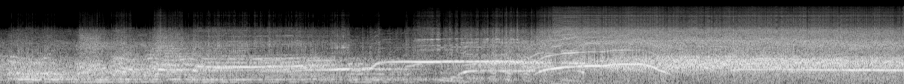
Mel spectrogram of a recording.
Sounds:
music, male singing

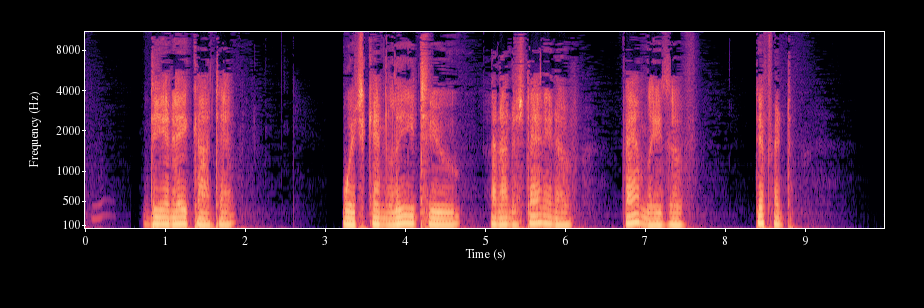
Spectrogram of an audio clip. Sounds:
speech synthesizer

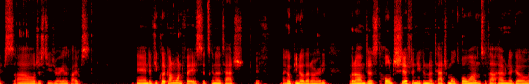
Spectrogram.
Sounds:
speech

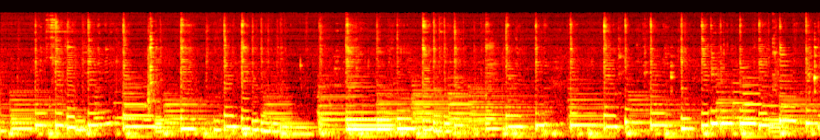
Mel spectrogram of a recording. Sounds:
inside a large room or hall, music, musical instrument, jazz

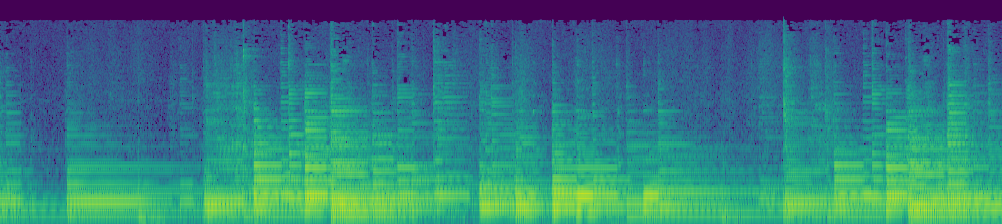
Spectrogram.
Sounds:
music, plucked string instrument, musical instrument, guitar

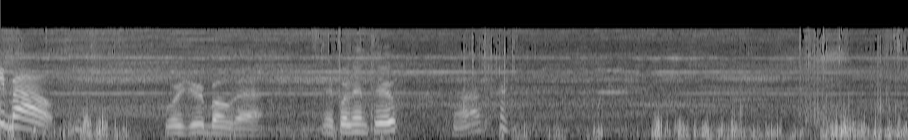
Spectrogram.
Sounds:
speech

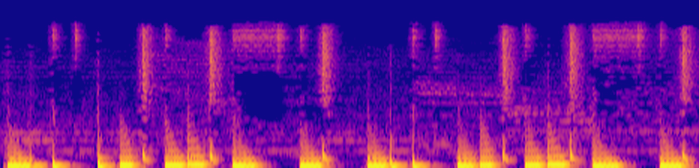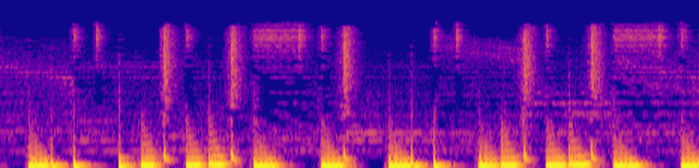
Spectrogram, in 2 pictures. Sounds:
music

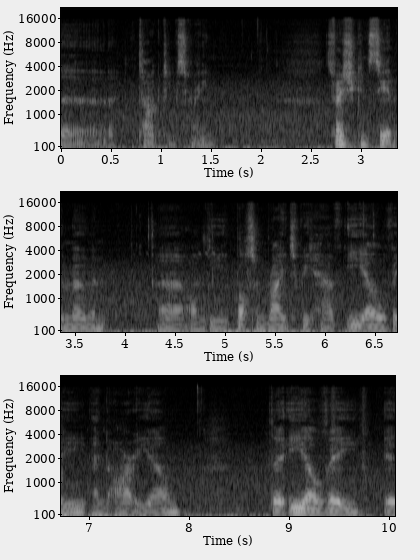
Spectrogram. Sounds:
speech, outside, rural or natural

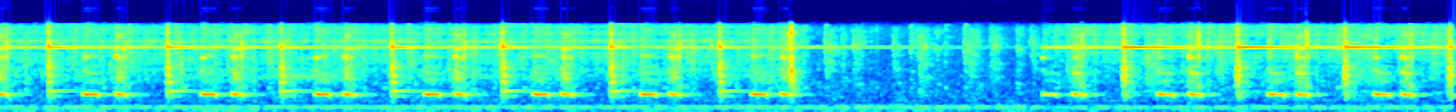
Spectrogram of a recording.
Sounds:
clock

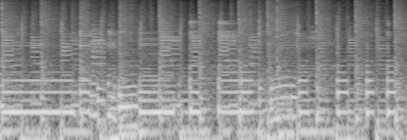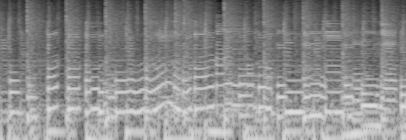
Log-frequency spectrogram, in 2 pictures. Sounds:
plucked string instrument, strum, guitar, musical instrument, music

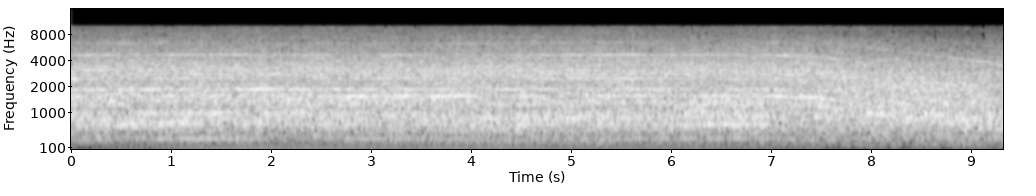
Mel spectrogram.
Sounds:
truck, vehicle

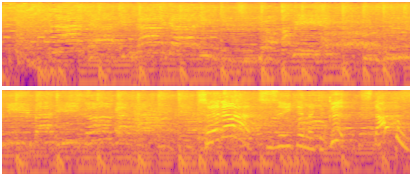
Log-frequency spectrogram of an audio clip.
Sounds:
singing, pop music, music, kid speaking, music of asia

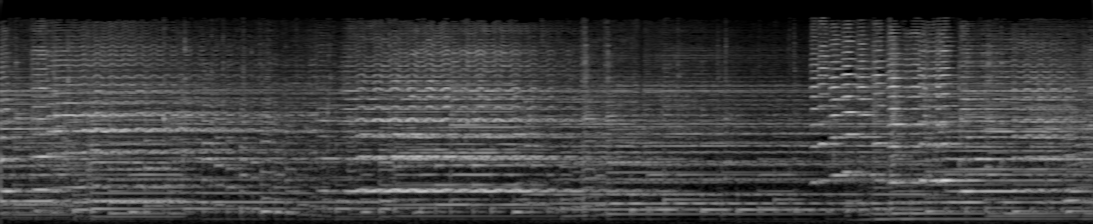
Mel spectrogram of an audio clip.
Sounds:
musical instrument, music, fiddle

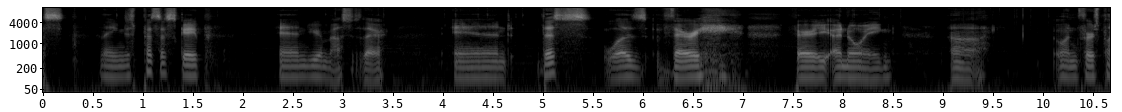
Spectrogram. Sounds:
speech

